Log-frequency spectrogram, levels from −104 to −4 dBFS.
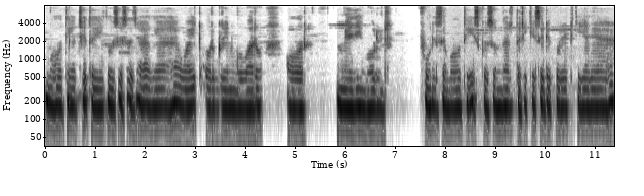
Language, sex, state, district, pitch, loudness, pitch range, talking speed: Hindi, female, Bihar, Gopalganj, 165 Hz, -19 LUFS, 155-175 Hz, 155 wpm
